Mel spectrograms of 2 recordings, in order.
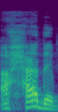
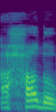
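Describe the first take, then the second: First: The final d is released with a bouncing echo. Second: The final d stops flat without a bounce. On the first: The speaker calls it right. "আহাদে বলবো" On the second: The speaker calls it wrong. "আহাদও বলবো না"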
